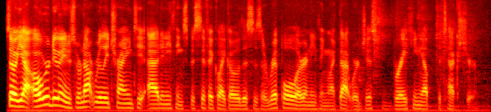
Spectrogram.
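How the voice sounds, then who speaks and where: At a very fast pace with hardly any pauses, a man of medium pitch speaks with a dark, mellow tone, lively intonation and big swings in loudness. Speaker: painting instructor. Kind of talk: painting tutorial livestream. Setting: livestream studio. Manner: quieter than co-host. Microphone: mic quieter than co-host, not picking up well.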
